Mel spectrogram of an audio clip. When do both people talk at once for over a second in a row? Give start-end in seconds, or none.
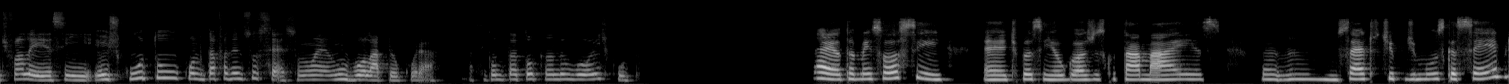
none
